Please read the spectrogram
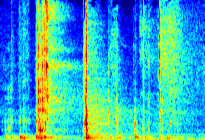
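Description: A plastic thermostat body being pressed and snapped onto its wall base: a few sharp plastic clicks, the loudest a little under a second in, then lighter taps.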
